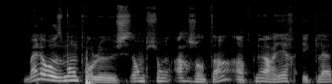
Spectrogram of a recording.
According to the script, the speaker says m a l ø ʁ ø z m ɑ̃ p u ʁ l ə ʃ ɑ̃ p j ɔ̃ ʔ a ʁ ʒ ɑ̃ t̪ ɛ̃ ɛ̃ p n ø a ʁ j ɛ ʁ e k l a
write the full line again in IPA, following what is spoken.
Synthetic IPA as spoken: m a l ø ʁ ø z m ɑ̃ p u ʁ l ə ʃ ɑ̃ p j ɔ̃ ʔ a ʁ ʒ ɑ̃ t̪ ɛ̃ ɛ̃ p n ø a ʁ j ɛ ʁ e k l a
